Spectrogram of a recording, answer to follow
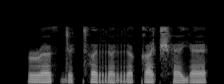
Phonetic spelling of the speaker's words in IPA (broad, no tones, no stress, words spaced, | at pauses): ɹœθdø tʰərœrœ kɐt͡ʃʰɛjɛ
